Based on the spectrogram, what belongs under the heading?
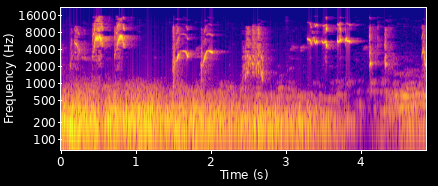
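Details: Cucak keling singing while hearing the call to prayer: sharp downslurred whistles and chattering bursts in a quick sequence, with a broad low rumbling background.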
